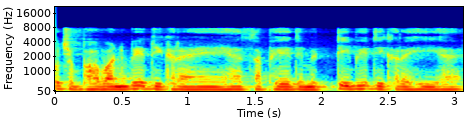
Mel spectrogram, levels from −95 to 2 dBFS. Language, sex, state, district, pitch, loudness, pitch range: Hindi, male, Chandigarh, Chandigarh, 125 Hz, -13 LUFS, 120-130 Hz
